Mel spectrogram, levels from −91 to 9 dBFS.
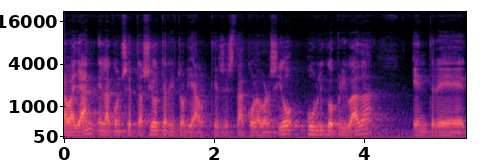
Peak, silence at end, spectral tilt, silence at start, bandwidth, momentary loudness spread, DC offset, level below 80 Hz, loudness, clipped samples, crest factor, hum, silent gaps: -4 dBFS; 0 s; -4.5 dB/octave; 0 s; over 20 kHz; 10 LU; under 0.1%; -48 dBFS; -24 LUFS; under 0.1%; 20 dB; none; none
